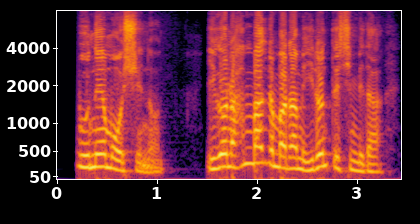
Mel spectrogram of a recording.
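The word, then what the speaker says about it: μνημόσυνον: 발음이 좀 어렵죠. 자, 무네모시논.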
